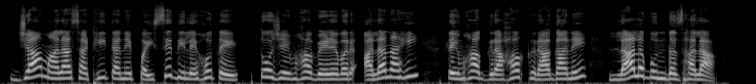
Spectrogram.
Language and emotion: Marathi, angry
